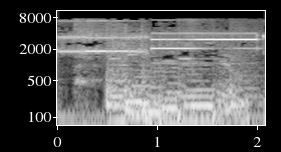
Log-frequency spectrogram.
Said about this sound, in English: You can probably hear my fax machine. That's my research assistant sending me some news tidbits that she thinks that I should read on the air.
